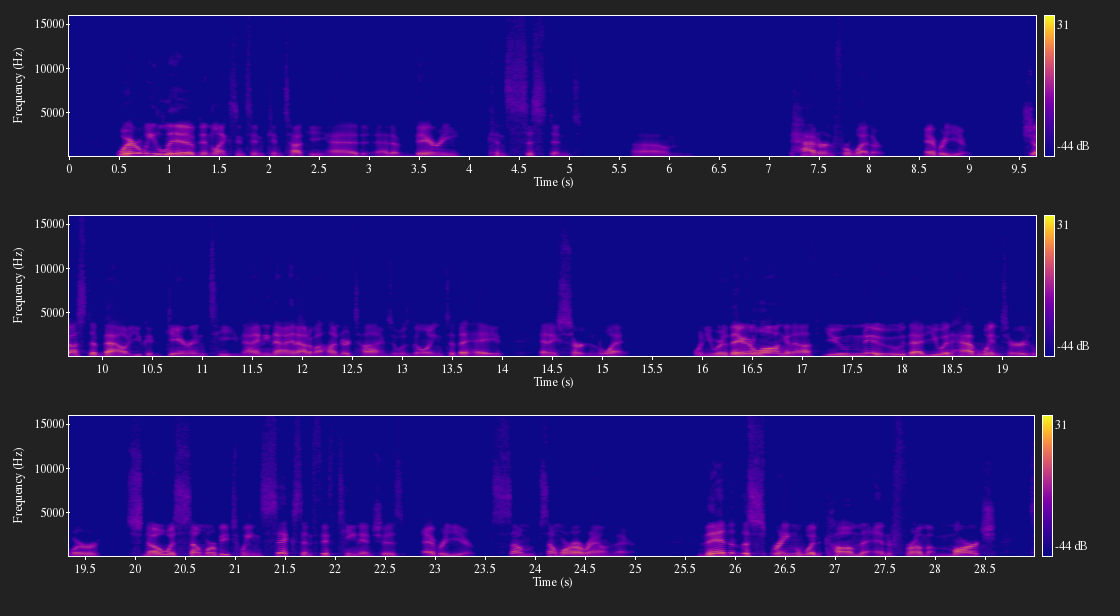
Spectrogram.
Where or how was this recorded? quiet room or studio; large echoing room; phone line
large echoing room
